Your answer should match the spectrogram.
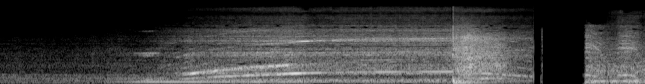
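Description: Electric hand dryer starting up: its motor whine rises in pitch about a second and a half in, then it blows loudly and steadily. A short burst of rushing noise comes near the end before the sound cuts off.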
